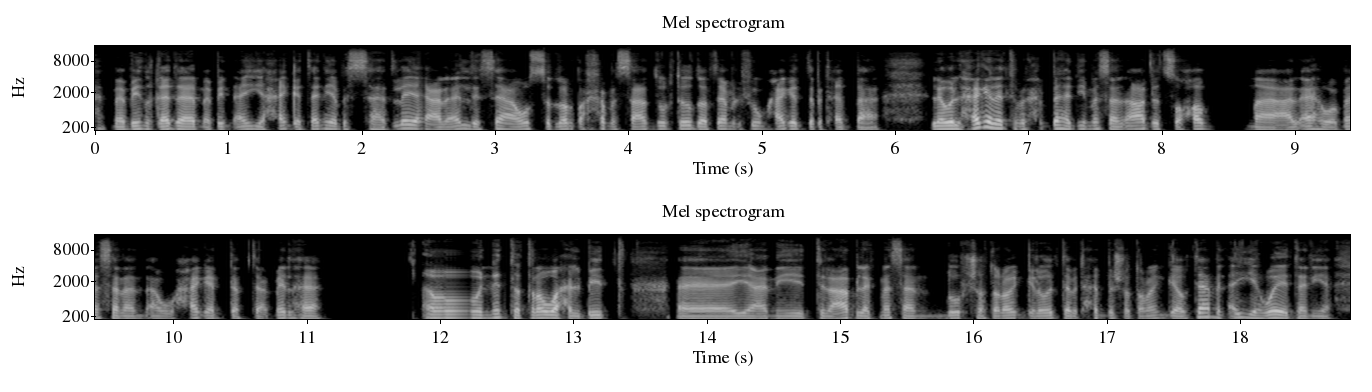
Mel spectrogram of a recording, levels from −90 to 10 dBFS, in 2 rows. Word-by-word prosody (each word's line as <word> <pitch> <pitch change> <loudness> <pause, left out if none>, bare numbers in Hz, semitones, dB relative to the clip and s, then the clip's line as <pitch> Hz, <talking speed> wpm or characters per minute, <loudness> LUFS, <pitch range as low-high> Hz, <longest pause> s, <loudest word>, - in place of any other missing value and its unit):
ما 120 - +3
بين 135 +3 +1
غدا 125 -1 +4
ما - - -3
بين 130 +1 -4
أي 130 0 -2
حاجة 140 +4 -2
تانية، 140 +1 -1
بس 130 -2 -2
هتلاقي 150 +9 0
على 115 +1 +2
الأقل 135 -4 -3
ساعة 115 - +1
وسط 135 +4 -1
ال4 130 +1 -1
5 125 -5 -6
ساعات 120 +2 +1
دول 140 -1 -3
تقدر 145 -2 +1
تعمل 135 -3 -2
فيهم 140 +3 -7
حاجة 140 - +2
أنت - - -5
بتحبها، - - -4 0.4
لو 140 +2 +8
الحاجة 170 +8 +6
اللي 200 -6 +8
أنت 165 -4 -3
بتحبها 130 +3 0
دي 140 +2 -8
مثلًا 140 -3 -2
قعدة 140 -1 +2
صحاب 140 -2 +1 0.3
م 120 - -2
على 105 -1 +2
القهوة 115 -4 0
مثلًا 120 -2 -1
أو 110 -1 -7
حاجة - - -1
أنت - - -5
بتعملها، 125 -4 -2 0.8
أو 145 0 +2
إن 140 +3 -5
أنت 155 0 0
تروّح 135 0 +4
البيت 130 +4 -2 0.4
آآ، 110 0 +3
يعني 115 0 -2
تلعب 115 +4 +1
لك 115 +1 -1
مثلًا 115 -3 -3
دور 130 +3 -3
شطرنج 125 +1 -2
لو 115 +1 0
أنت 125 - -3
بتحب - - -6
الشطرنج 120 +5 -5
أو - - +2
تعمل 185 - +2
أي 155 -5 -2
هواية 140 +2 +5
تانية، 115 -4 -5
130 Hz, 200 wpm, -25 LUFS, 115-140 Hz, 0.8 s, لو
